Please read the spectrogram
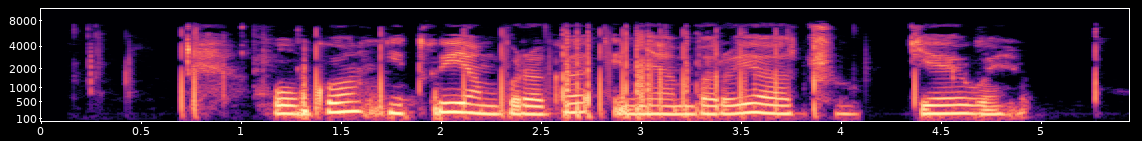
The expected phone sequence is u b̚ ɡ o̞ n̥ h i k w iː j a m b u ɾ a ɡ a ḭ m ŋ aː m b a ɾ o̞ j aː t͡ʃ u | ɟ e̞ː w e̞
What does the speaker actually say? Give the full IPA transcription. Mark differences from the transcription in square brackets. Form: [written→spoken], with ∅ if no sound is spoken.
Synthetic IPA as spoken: u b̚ ɡ o̞ n̥ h i [k→t] w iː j a m b u ɾ a ɡ a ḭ m [ŋ→ɲ] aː m b a ɾ o̞ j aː t͡ʃ u | ɟ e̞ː w e̞

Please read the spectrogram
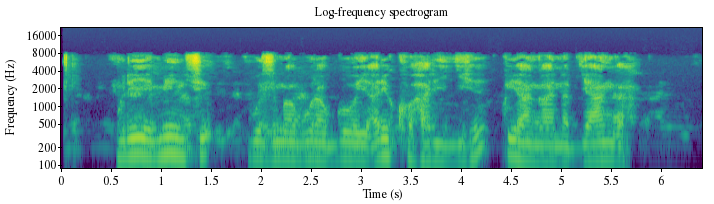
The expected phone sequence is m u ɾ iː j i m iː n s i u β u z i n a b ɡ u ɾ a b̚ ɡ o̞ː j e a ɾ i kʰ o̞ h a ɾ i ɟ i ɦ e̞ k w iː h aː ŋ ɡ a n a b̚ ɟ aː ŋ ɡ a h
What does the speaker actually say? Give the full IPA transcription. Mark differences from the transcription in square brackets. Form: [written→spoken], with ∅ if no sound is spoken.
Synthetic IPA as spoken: m u ɾ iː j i m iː n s i u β u z i [n→m] a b ɡ u ɾ a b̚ ɡ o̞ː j e a ɾ i kʰ o̞ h a ɾ i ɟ i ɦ e̞ k w iː h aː ŋ ɡ a n a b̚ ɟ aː ŋ ɡ a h

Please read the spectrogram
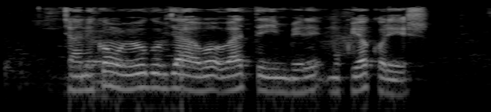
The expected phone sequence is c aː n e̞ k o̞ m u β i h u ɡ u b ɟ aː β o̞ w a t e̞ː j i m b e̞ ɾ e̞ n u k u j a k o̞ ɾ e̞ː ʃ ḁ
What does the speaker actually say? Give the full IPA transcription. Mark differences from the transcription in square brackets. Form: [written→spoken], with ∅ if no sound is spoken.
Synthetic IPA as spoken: c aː n e̞ k o̞ m u β i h u ɡ u b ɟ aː β o̞ [w→β] a t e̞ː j i m b e̞ ɾ e̞ [n→m] u k u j a k o̞ ɾ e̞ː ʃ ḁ

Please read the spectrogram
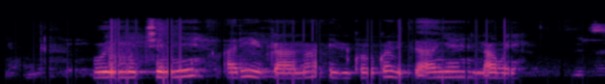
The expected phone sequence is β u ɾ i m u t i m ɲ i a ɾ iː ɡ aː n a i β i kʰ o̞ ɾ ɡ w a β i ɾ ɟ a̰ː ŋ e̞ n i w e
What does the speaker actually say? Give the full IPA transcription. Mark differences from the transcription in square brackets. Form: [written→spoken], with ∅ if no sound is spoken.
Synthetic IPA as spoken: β u ɾ i m u [t→c] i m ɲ i a ɾ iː ɡ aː n a i β i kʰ o̞ ɾ ɡ w a β i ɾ ɟ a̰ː [ŋ→ɲ] e̞ n [i→a] w e

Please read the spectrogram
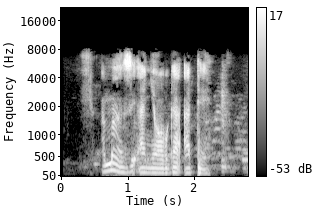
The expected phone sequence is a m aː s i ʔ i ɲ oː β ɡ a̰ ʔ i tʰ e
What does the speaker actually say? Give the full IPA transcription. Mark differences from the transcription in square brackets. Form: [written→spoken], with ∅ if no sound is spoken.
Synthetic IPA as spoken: a m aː [s→z] i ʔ [i→a] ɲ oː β ɡ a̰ ʔ [i→a] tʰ e

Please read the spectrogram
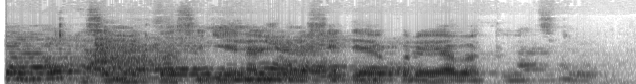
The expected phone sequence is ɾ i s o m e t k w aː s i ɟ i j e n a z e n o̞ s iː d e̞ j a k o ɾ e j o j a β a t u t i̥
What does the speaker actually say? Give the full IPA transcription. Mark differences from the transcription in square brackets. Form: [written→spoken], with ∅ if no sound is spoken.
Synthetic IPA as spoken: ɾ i s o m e t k w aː s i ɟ i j e n a [z→ʒ] e n o̞ s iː d e̞ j a k o ɾ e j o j a β a t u [t→t͡s] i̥

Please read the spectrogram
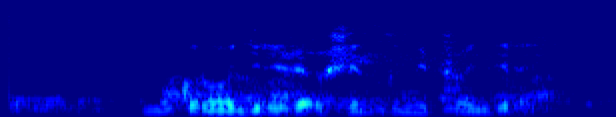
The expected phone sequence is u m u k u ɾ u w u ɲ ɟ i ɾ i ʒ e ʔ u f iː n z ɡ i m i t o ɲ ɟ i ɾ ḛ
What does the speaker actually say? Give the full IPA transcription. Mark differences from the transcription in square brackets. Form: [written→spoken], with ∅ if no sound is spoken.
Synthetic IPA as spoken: u m u k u ɾ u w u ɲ ɟ i ɾ i ʒ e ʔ u [f→ʃ] iː n z ɡ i m i [t→t͡ʃ] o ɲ ɟ i ɾ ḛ

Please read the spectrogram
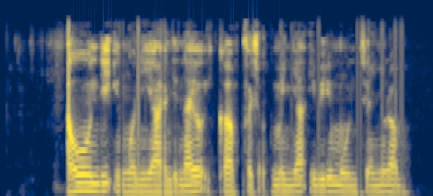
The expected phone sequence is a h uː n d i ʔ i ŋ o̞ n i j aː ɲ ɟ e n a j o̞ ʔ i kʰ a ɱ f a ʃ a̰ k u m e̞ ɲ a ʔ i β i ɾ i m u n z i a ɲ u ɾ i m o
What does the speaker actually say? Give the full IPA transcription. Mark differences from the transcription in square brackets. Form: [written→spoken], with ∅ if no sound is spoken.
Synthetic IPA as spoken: a h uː n d i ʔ i ŋ o̞ n i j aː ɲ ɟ e n a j o̞ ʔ i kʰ a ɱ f a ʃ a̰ k u m e̞ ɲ a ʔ i β i ɾ i m [u→uː] n z i a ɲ u ɾ [i→a] m o

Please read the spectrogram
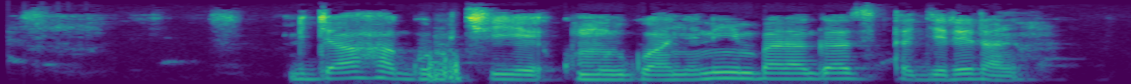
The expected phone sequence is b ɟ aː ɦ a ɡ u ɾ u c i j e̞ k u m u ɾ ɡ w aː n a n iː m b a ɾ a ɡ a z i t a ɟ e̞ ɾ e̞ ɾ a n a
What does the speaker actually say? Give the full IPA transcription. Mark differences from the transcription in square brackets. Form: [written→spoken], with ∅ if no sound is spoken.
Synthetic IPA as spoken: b ɟ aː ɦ a ɡ u ɾ u c i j e̞ k u m u ɾ ɡ w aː [n→ɲ] a n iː m b a ɾ a ɡ a z i t a ɟ e̞ ɾ e̞ ɾ a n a

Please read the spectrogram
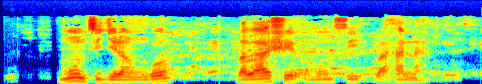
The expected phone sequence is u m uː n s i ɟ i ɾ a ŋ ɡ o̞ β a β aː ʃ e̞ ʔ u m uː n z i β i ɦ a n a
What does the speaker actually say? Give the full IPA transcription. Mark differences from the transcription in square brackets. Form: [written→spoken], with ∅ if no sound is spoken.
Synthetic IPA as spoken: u m uː n s i ɟ i ɾ a ŋ ɡ o̞ β a β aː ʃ e̞ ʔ u m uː n [z→s] i β [i→a] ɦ a n a

